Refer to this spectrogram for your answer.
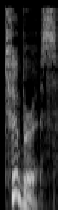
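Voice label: "tuberous", British English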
